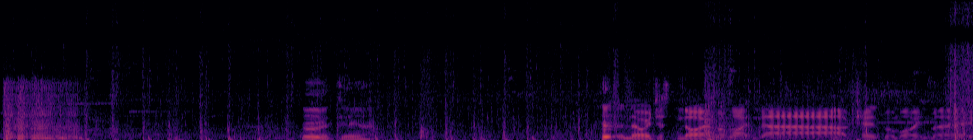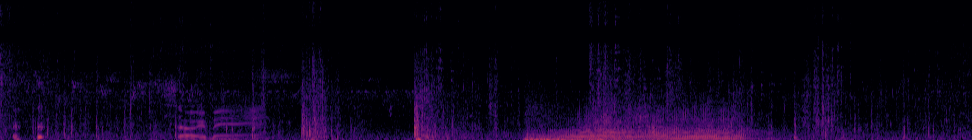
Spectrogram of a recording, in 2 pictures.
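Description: Footsteps crunch on dry ground and gravel.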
